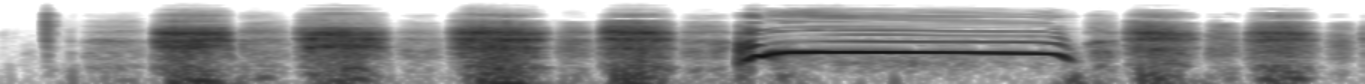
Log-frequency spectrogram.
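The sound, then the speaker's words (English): A voice telling a story imitates the heavy breathing of the White Wolf: a steady run of loud, rhythmic, huffing pants, interrupted midway by a single drawn-out, high voiced whine before the panting resumes. “And soon they could hear its breath.”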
